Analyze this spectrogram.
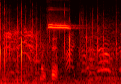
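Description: A referee's whistle blows one short, shrill blast.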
